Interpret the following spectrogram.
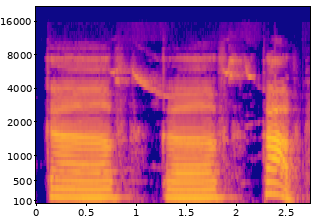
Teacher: কাফ অক্ষরকে জিহ্বার গোড়ার একটু উপর থেকে চিকন করে পড়তে হয়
